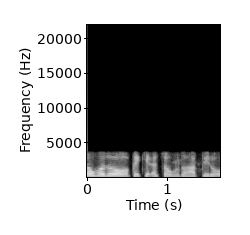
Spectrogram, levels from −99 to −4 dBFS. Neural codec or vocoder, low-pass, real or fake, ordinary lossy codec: none; 3.6 kHz; real; none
